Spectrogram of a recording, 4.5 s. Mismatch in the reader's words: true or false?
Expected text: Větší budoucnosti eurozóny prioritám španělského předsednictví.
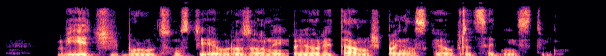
false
